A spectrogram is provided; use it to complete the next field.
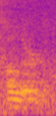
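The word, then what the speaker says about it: Culler: because it's all about color and it's pronounced color but it's spelled different so I like your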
